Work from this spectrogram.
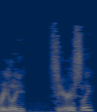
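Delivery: high, incredulous mock disbelief.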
